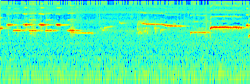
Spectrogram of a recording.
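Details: Russian canary from Kuwait singing: quick repeated chirps, a falling slurred whistle, long sustained whistled notes at different pitches, and a final short rising note.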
